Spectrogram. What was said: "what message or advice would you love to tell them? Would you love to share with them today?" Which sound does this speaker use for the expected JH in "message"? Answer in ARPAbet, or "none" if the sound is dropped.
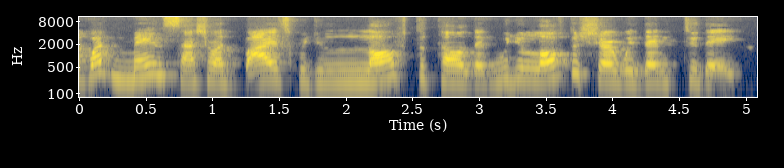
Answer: CH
